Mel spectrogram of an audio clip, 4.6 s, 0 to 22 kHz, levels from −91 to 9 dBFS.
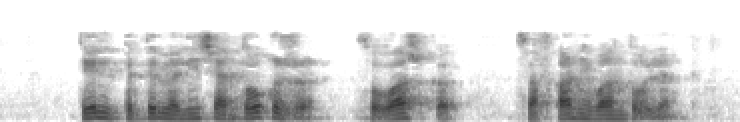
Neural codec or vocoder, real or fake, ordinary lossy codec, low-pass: vocoder, 22.05 kHz, 80 mel bands, HiFi-GAN; fake; MP3, 32 kbps; 7.2 kHz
